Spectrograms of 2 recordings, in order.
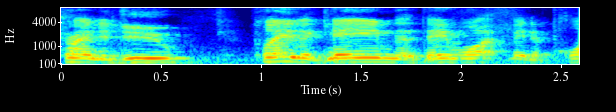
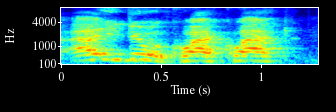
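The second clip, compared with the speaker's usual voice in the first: higher, louder sudden hello; cheery greeting; 9 semitones higher, 7 dB louder than usual. Real, not acted. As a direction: break off the rant to greet them brightly. Suddenly greets someone mid-rant.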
